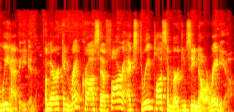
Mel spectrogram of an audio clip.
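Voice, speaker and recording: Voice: mid-range voice, roomy sound. A narrator of unclear sex reading a scripted product review in a formal way, listing features and specifications. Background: music.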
